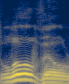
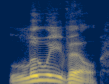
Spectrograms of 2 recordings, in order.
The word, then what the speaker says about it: Louisville: got the people here in Kentucky who don't even know how to pronounce Louisville right. They pronounce it Louisville. It's Louisville.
